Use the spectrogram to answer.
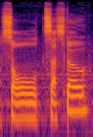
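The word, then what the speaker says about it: Sol Cesto: Sherman Gloom and uh Soul Sesto. I got to pronounce it correctly if I'm going to be officially highlighting it. I think it's Sesto. It's S O L for Sun Soul and then Sesto.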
